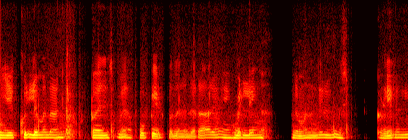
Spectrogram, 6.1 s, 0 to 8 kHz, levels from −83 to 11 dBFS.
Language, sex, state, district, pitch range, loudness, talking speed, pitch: Hindi, male, Bihar, Vaishali, 140-150 Hz, -19 LUFS, 135 wpm, 145 Hz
